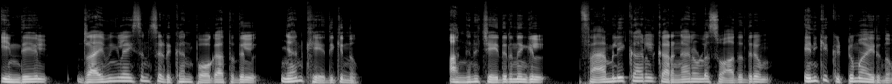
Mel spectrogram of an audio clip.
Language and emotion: Malayalam, sad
